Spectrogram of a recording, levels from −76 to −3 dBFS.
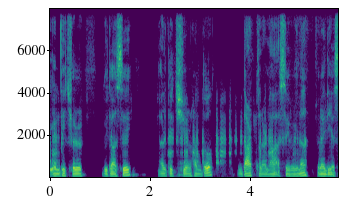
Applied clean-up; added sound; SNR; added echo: neural mask model Resemble Enhance denoiser.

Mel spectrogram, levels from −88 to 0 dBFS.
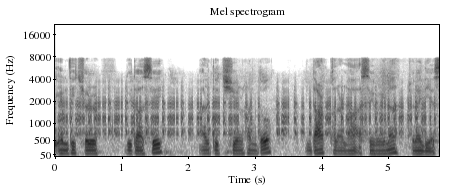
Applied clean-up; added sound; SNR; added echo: none; Insect; 9 dB; none.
